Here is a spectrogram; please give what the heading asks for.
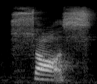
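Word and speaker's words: sauce: अ का साउंड आएगा तो हो जाएगा सॉस।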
